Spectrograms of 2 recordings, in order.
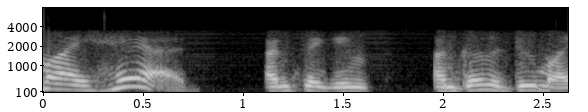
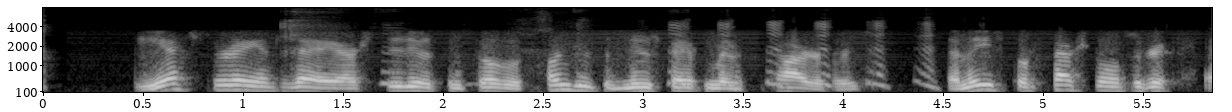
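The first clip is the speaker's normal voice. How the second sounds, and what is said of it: Imitates a TV host's voice. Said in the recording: “my Ed Sullivan impression”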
